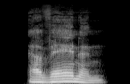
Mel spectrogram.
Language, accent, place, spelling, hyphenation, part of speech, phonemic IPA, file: German, Germany, Berlin, erwähnen, er‧wäh‧nen, verb, /ɛrˈvɛːnən/, De-erwähnen.ogg
- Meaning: to mention [with accusative or (archaic) genitive ‘something’] (speak of something)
